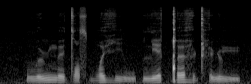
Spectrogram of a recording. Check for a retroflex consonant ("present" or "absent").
present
